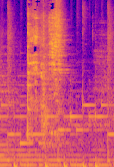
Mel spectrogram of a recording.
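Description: A metal spoon scraping against the inside of a stainless steel saucepan of hot palm oil, one brief scrape about half a second in, over background music with held notes and a steady beat.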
